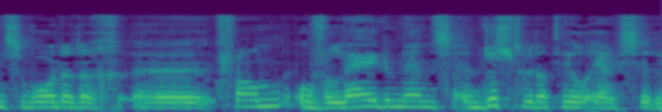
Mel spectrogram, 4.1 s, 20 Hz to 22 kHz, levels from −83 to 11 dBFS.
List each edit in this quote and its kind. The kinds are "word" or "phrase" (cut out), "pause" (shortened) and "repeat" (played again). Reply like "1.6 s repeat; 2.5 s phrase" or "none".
1.3 s word; 1.9 s word; 3.2 s word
